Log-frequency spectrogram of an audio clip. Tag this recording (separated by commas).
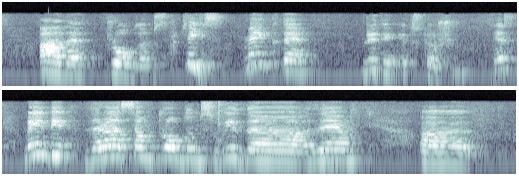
Speech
